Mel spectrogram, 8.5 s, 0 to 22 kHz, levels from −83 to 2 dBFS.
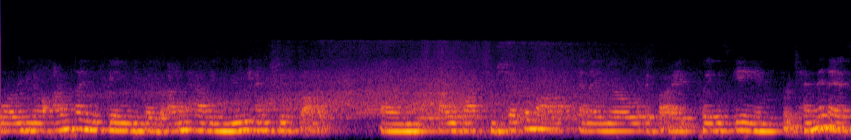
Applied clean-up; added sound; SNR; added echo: none; Truck; 17 dB; reverberation time 0.9 s.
